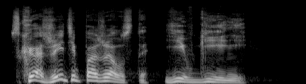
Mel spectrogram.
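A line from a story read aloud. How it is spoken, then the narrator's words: Snorting familiar tone. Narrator (Russian): Фыркнул я, перейдя, как и он, на фамильярный тон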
